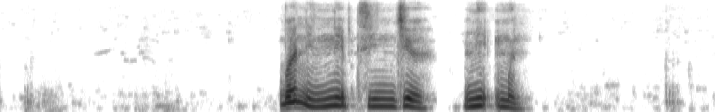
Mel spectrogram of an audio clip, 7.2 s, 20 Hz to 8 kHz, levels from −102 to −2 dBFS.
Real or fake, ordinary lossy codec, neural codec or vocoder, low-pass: real; Opus, 24 kbps; none; 7.2 kHz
